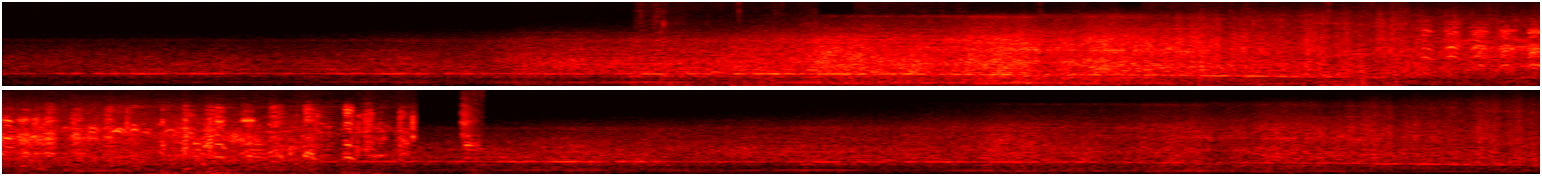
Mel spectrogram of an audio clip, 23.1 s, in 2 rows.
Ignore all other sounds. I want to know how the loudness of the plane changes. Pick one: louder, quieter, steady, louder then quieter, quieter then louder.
louder then quieter.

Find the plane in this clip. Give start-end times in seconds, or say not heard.
0.0-23.0.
